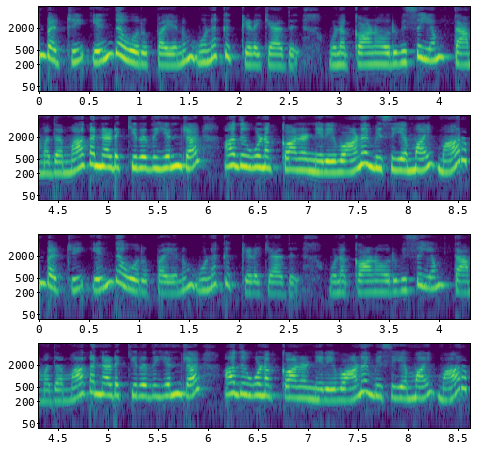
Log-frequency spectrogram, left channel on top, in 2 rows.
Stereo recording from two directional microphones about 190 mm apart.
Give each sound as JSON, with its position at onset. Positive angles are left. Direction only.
{"t": 0.0, "sound": "speech", "side_deg": 40}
